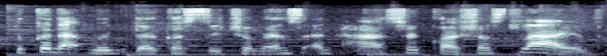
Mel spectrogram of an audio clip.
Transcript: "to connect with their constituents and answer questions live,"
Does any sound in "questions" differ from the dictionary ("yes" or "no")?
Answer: yes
